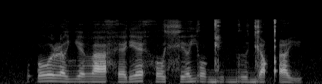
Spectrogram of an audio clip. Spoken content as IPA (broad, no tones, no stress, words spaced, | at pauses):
ʔo ɭʌʎɛβahɛ ɾʲɛ hoxʲʌjo ɡibɯɡʲo qʼi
